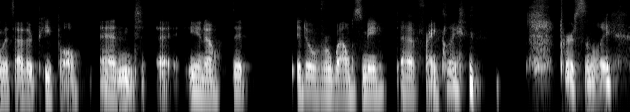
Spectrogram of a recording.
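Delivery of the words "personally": giggling nervously through the word; a nervous little laugh, high and quick. Real, not acted. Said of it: "That's my nervous laugh".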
